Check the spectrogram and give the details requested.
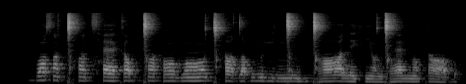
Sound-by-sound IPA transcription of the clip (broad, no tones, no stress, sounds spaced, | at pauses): b ɔ sˤ æ̃ ǀʰ ɑ̃ t͡sʰ æː k ɑ b ǀ ɑ̃ h ɔ̃ː v ɔ̃ː ǀʰ əː dˤ ə b n̪ u mʲ æ̃ ŋ͡ǀ ĩ b ɡ͡ǀ ɑː l ɪ fʲ ɔ̃ː ɡ͡ǀ æː n̪ ɔ̃ k ɑː b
